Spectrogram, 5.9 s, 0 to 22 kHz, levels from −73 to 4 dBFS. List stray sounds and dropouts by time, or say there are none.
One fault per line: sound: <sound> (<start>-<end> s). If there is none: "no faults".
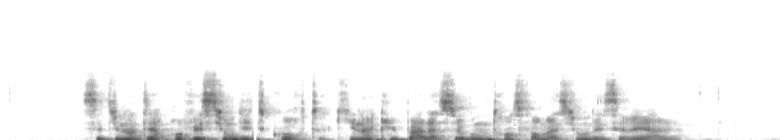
sound: dropout (1.9-1.9 s)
